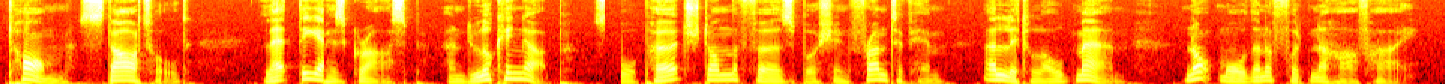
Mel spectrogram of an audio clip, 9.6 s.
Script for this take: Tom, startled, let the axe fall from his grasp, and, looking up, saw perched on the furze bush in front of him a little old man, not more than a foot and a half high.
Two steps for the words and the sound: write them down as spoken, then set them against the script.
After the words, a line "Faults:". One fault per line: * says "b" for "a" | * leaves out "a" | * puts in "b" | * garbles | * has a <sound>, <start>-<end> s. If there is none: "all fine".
Tom, startled, let the his grasp, and, looking up, saw perched on the furze bush in front of him a little old man, not more than a foot and a half high.
Faults:
* leaves out "axe fall from"
* has a dropout, 4.0-4.1 s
